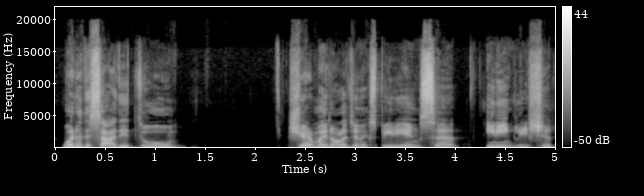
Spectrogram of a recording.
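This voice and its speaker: Italian man with a lively, halting voice. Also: medium pitch. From Italy. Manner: hesitant, many filler sounds, direct and earnest. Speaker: online marketing mentor. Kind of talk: camera-confidence training talk.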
